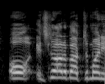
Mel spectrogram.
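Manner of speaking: mock-sincere, high on not; a hint of a self-righteous crowd; mocking what people say. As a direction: lightly parody a preachy excuse. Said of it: "this is what people say".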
